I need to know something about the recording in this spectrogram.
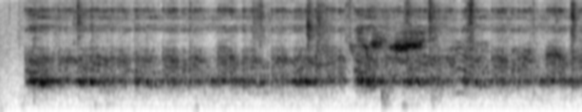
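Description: Battery-powered light-up toy shark playing electronic sound effects through its small built-in speaker: a steady sound that starts abruptly about half a second in and breaks off briefly around five seconds in.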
